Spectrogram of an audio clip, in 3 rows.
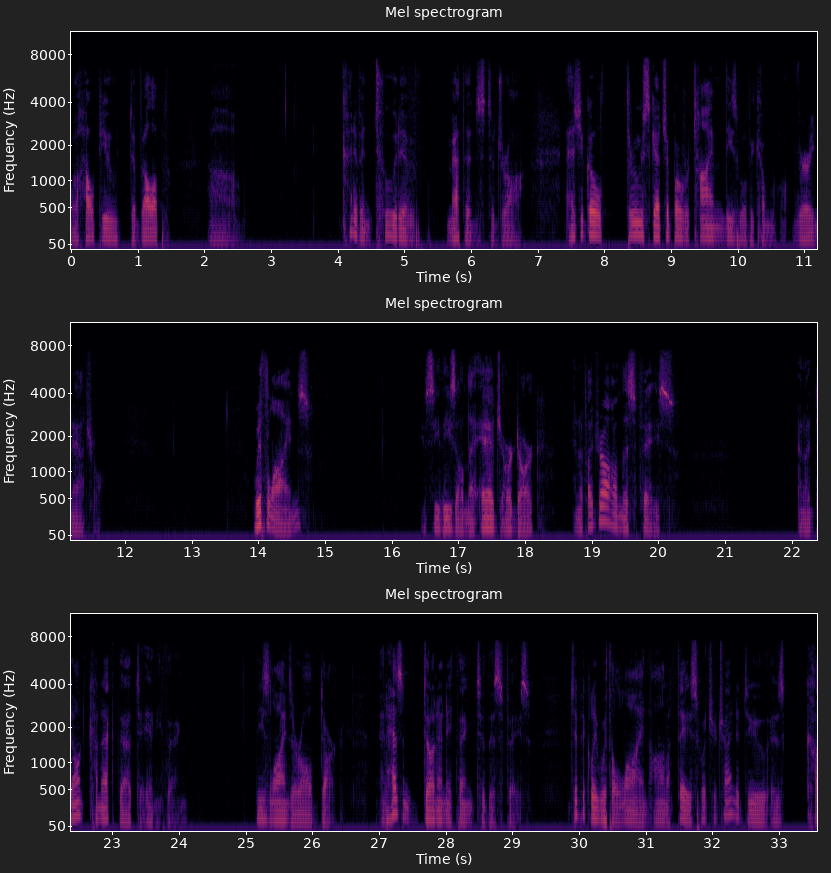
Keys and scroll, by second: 14.1 l, 24.6 space, 31.9 l.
